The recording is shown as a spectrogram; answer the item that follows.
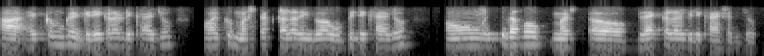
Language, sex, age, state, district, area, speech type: Sindhi, male, 18-30, Gujarat, Surat, urban, conversation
